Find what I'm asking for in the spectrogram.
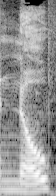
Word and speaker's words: know: Y si ustedes recuerdan bien, ese know comienza con K, pero no se pronuncia.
